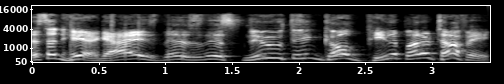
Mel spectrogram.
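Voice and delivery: very high, very loud 1950s pitchman announcer voice. Pitching an imagined peanut butter toffee commercial: 1950s announcer voice. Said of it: "That was a great voice".

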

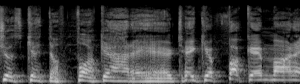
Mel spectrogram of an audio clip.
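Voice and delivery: angry, rough, pissed-off dismissive tone. Retelling a movie scene where a handcuffed character orders them out: imitating a pissed-off character. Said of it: "And he's all pissed".

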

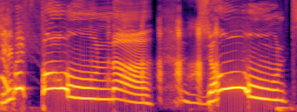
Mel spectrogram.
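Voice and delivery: very high, shrill, loud voice, every word drawn out. Retelling a man heard at dinner, sounding like Stuart from Mad TV. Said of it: "like Stuart from Mad T V".

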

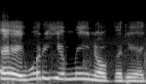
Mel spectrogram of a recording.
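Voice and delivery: streetwise Brooklyn accent. Recalling your auditions for acting parts, brooklyn tough-guy accent. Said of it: "I became a Brooklyn tough guy".

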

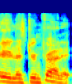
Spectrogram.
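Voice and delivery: put-on Venezuelan-accented speech. Retelling how you answered a Venezuelan friend who suggested drinking Friday, in a put-on Venezuelan accent. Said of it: "I do that voice just because he's venezuelan".

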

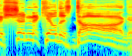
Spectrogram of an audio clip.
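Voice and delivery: very slow, spine-chilling, dramatic delivery. Saying a book title again as asked: chilling dramatic delivery. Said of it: "that sounded so, I got a chill".

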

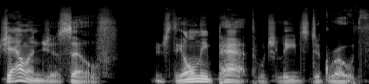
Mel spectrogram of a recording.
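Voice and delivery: calm narrator voice, put on. Asked by another speaker for an impression: Morgan Freeman impression. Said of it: "Morgan Freeman, let's hear yours".

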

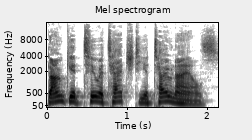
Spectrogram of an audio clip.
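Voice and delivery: put-on New Zealand accent on every word. Quoting what Emma McCrae says, doing Emma McCrae's accent. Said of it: "I have to do the accent".

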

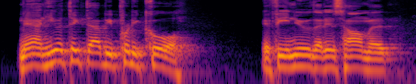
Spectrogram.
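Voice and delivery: moved, feeling welling up, a little emotional. Telling Gary a personal story: getting a little emotional. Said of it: "I'm getting a little emotional now".

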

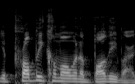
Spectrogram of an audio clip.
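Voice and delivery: ordinary talk

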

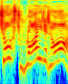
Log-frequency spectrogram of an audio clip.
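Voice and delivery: high, slow, loud shout in Irish accent.

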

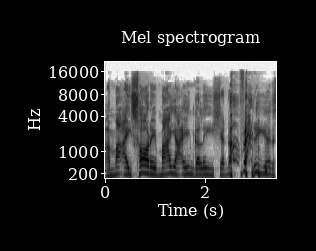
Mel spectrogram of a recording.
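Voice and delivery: put-on Italian accent. Retelling a post-match interview answer, doing the Michele Campagnaro accent. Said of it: "Sorry for the accent".

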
